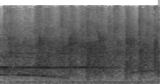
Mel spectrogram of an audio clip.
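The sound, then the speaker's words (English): An audience at a presentation claps steadily in a dense, continuous wash of applause, fairly loud, with a faint sustained tone running underneath. “Round of applause, guys.”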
